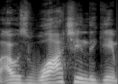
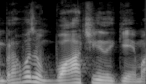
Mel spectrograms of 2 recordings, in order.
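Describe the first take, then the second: First: "watching" lands as the key word, falling off after; stress on watching. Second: "wasn't" pushed as the contrast word; stress on wasn't. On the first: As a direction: lean on "watching" and let the rest drop. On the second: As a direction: hit "wasn't" to flip the line before. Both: Real, not acted.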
